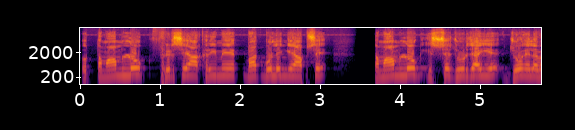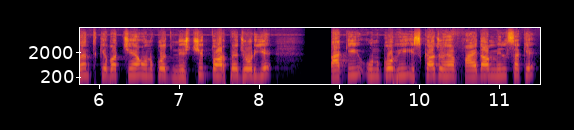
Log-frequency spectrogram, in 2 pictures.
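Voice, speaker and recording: A man's voice: high voice, little pitch movement, normal speed, clean tone. A male physics teacher, lecturing patiently and repeating questions back to his students. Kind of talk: classroom lecture.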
